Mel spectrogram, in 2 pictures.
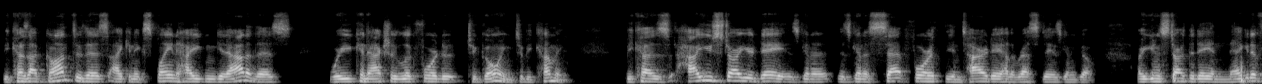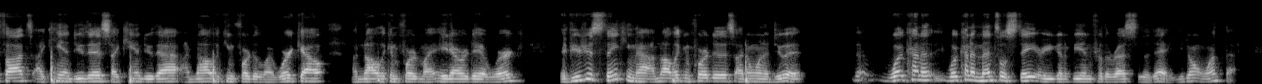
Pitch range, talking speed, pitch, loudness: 125-150 Hz, 295 wpm, 135 Hz, -19 LUFS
